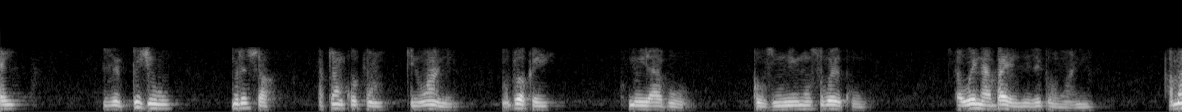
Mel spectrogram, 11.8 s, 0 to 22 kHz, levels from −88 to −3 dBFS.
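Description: AMR narrowband mobile codec damage runs from start to finish. The speech has passed through a 2G/3G-style coder that samples at 8 kHz and rebuilds the voice from a vocal-tract model excited by a few pulses per 5 ms subframe. Only roughly 200 Hz to 3.7 kHz survives, with nothing above 3.8 kHz. The heavy buzzy, synthetic quality points to one of the lowest modes, around 5.15 kbps.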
